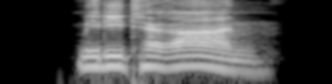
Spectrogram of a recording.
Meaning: Mediterranean
- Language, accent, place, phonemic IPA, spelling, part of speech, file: German, Germany, Berlin, /meditɛˈʁaːn/, mediterran, adjective, De-mediterran.ogg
